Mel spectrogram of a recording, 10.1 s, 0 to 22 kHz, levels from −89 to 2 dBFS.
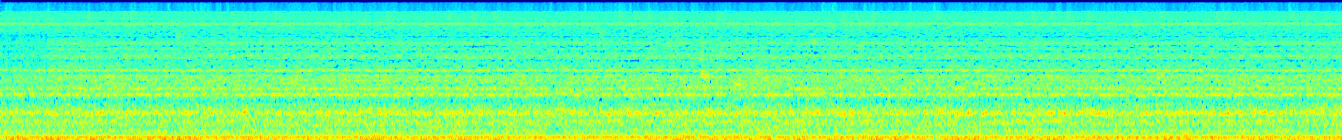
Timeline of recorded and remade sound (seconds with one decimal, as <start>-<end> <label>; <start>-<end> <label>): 0.0-5.8 recorded; 5.8-7.0 remade; 7.0-10.1 recorded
